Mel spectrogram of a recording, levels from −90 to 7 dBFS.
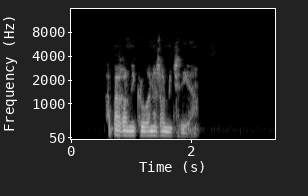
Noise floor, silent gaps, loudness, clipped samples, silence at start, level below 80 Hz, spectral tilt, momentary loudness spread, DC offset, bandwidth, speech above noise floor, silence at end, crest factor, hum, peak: -84 dBFS; none; -24 LUFS; under 0.1%; 0.6 s; -72 dBFS; -8 dB/octave; 15 LU; under 0.1%; 4.2 kHz; 61 dB; 1.3 s; 20 dB; none; -6 dBFS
